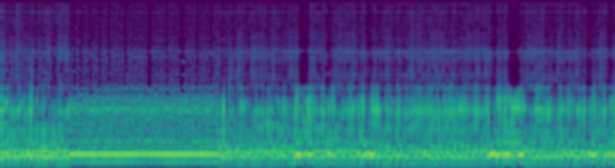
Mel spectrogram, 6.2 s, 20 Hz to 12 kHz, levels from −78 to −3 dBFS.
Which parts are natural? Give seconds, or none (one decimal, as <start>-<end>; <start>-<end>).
0.7-2.2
